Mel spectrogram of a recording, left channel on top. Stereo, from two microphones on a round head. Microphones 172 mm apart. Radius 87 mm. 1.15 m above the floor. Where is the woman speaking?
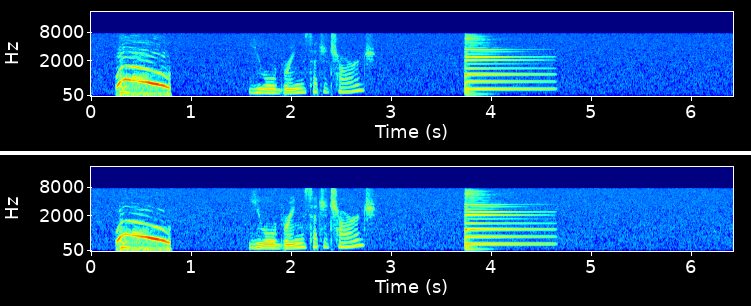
25° right (ahead or behind).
